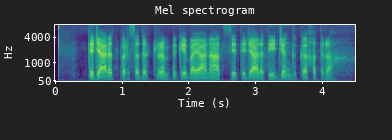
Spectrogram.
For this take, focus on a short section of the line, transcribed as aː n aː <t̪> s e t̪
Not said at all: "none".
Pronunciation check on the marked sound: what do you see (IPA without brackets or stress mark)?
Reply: t̪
